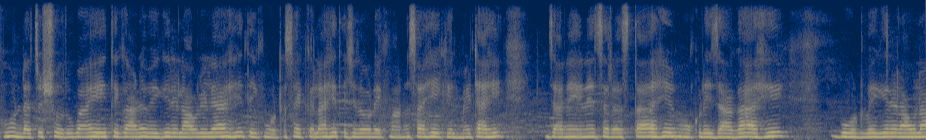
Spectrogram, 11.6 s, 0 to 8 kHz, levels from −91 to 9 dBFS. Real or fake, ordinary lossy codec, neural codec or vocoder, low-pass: real; none; none; none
